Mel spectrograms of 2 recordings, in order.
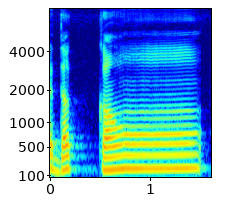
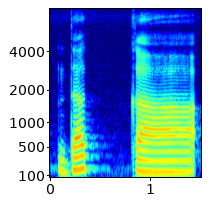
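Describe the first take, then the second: First: دَكًّا with the doubled kaf held and the final tanween stretched slowly. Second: دَكَّا repeated slowly, lower in pitch, with a doubled kaf. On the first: Teacher showing students the correct دَكًّا, slow held kaf. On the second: Teacher repeating دَكَّا for students, lower and slow. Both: Shown as a demonstration. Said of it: "اس طرح سے".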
